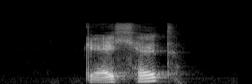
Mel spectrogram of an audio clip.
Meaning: equality (fact of being equal)
- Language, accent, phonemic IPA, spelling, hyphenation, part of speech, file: German, Austria, /ˈɡlaɪ̯çhaɪ̯t/, Gleichheit, Gleich‧heit, noun, De-at-Gleichheit.ogg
